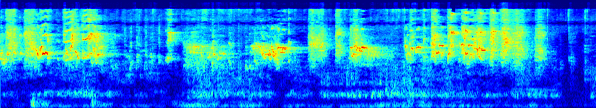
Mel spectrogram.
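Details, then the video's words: Budgerigars at breakfast over boiled eggs and bread chatter continuously in high, buzzy warbling chirps that overlap and surge in short bursts, with faint low knocks underneath. "Breakfast Serenade: Budgies' Melodic Chirps over Boiled Eggs and Breads"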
